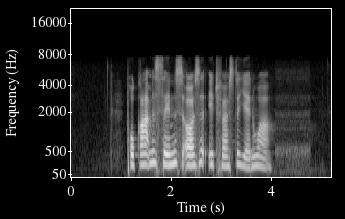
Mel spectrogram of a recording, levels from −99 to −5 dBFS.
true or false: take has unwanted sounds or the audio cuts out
false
